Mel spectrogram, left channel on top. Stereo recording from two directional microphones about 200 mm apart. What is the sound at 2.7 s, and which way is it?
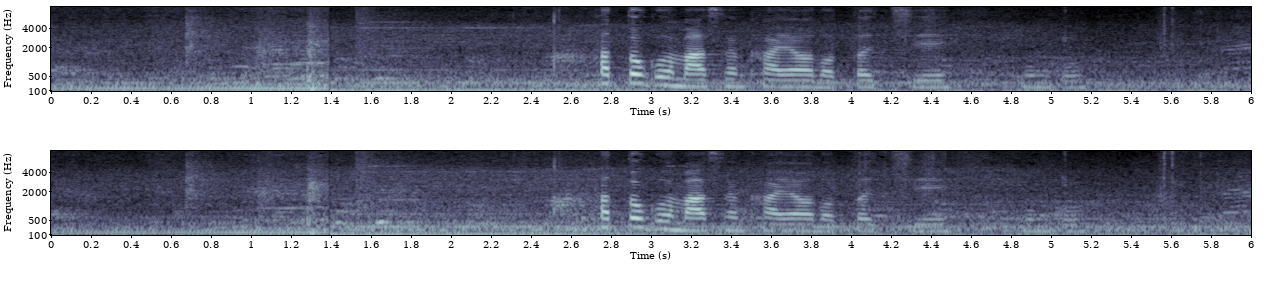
Speech, 35° left (ahead or behind).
